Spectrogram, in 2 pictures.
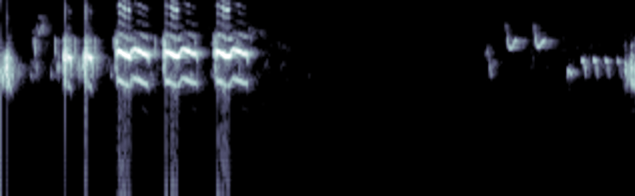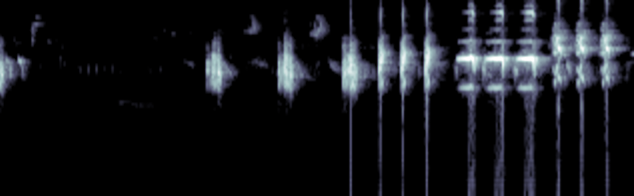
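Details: Great reed warbler at its nest in marshy ground in a nettle wood sings harsh, croaking phrases of rapidly repeated grating notes, in bursts separated by pauses of a few seconds.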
